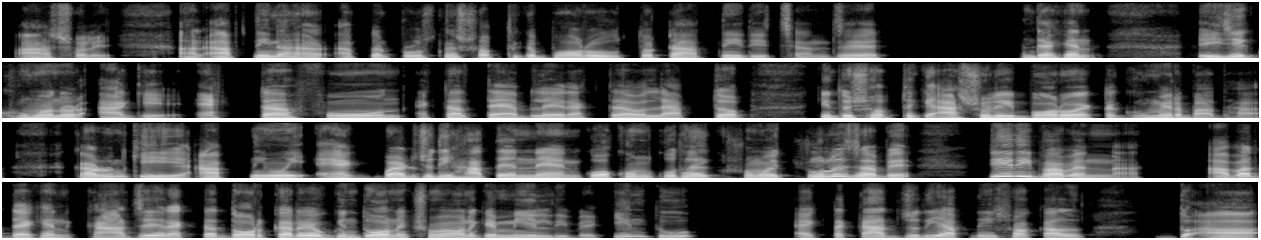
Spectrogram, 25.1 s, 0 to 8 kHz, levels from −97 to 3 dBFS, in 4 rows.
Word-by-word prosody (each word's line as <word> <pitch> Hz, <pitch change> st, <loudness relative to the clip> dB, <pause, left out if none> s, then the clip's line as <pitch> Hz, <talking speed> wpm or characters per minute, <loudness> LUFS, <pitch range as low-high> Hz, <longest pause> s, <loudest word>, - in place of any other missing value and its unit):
আসলেই, 110 Hz, -1 st, -6 dB, 0.4 s
আর -, -, -4 dB
আপনি 190 Hz, +9 st, -2 dB
না -, -, +1 dB, 0.3 s
আপনার 170 Hz, -2 st, -4 dB
প্রশ্নের 125 Hz, +8 st, -3 dB
সবথেকে 140 Hz, +6 st, -2 dB
বড় 105 Hz, +6 st, +3 dB
উত্তরটা 135 Hz, +1 st, -2 dB
আপনিই 135 Hz, -2 st, -3 dB
দিচ্ছেন। 90 Hz, -5 st, -9 dB
যে 120 Hz, 0 st, -1 dB, 0.9 s
দেখেন 145 Hz, +6 st, +4 dB, 0.6 s
এইযে 185 Hz, +5 st, +3 dB
ঘুমানোর 160 Hz, +9 st, +2 dB, 0.2 s
আগে 115 Hz, -2 st, -7 dB, 0.3 s
১ -, -, -23 dB, 0.2 s
টা 170 Hz, -, +6 dB, 0.2 s
ফোন, 140 Hz, 0 st, +1 dB, 0.2 s
১ -, -, -13 dB
টা 145 Hz, -, +4 dB
ট্যাবলেট, 125 Hz, 0 st, 0 dB
১ 120 Hz, -, -27 dB
টা 140 Hz, -, +1 dB
অ -, -, 0 dB
ল্যাপটপ 125 Hz, +4 st, -1 dB, 0.4 s
কিন্তু 165 Hz, +3 st, +3 dB
সবথেকে 145 Hz, +5 st, -1 dB
আসলেই 170 Hz, +6 st, +2 dB
বড় 130 Hz, +2 st, +5 dB
একটা 140 Hz, -, -5 dB
ঘুমের 120 Hz, +1 st, -1 dB
বাধা। -, -, -8 dB, 0.4 s
কারণ 205 Hz, +4 st, +4 dB
কি? 225 Hz, -9 st, +1 dB, 0.3 s
আপনি 200 Hz, -, -7 dB
ওই 215 Hz, -, +4 dB, 0.2 s
একবার 145 Hz, +9 st, +3 dB
যদি 215 Hz, -1 st, +2 dB
হাতে 145 Hz, +6 st, +3 dB, 0.2 s
নেন, 140 Hz, -3 st, +2 dB
কখন 240 Hz, +7 st, +3 dB
কোথায় 215 Hz, +4 st, +2 dB
ক -, -, -35 dB
সময় 190 Hz, +3 st, +2 dB
চলে 250 Hz, +5 st, +5 dB
যাবে 155 Hz, -1 st, +5 dB, 0.4 s
টেরই 305 Hz, 0 st, +7 dB
পাবেন 125 Hz, -, +4 dB
না। -, -, -11 dB, 0.5 s
আবার 230 Hz, +2 st, +4 dB
দেখেন 155 Hz, +3 st, +1 dB, 0.2 s
কাজের 150 Hz, +8 st, +1 dB
একটা 200 Hz, +2 st, -2 dB
দরকারেও 195 Hz, +9 st, +5 dB
কিন্তু 225 Hz, -1 st, -1 dB
অনেক 190 Hz, -2 st, -3 dB
সময় 195 Hz, -3 st, +1 dB
অনেকে 180 Hz, +2 st, -1 dB
মেইল 140 Hz, -4 st, -1 dB
দিবে। 100 Hz, -2 st, -12 dB
কিন্তু 270 Hz, -, -7 dB, 0.7 s
একটা 205 Hz, -, -6 dB
কাজ 180 Hz, 0 st, +3 dB
যদি 200 Hz, +2 st, -3 dB
আপনি 210 Hz, +4 st, -11 dB, 0.2 s
সকাল 180 Hz, +2 st, +1 dB, 0.6 s
দ -, -, +1 dB, 0.2 s
আ -, -, +2 dB
165 Hz, 165 wpm, -22 LUFS, 130-195 Hz, 0.9 s, টেরই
